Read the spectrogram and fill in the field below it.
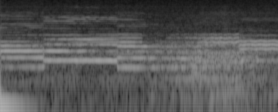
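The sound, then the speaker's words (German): A loud two-tone emergency vehicle siren alternates between high and low pitches in a steady hi-lo pattern, with faint road noise underneath and no voices. “Tatütata, tatütata.”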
